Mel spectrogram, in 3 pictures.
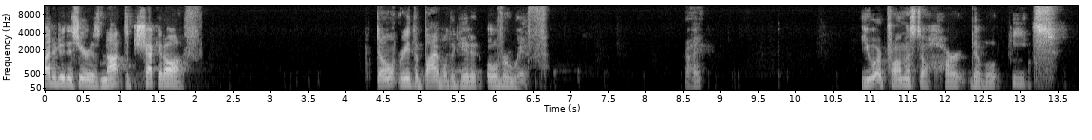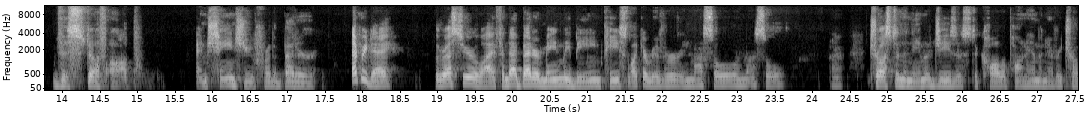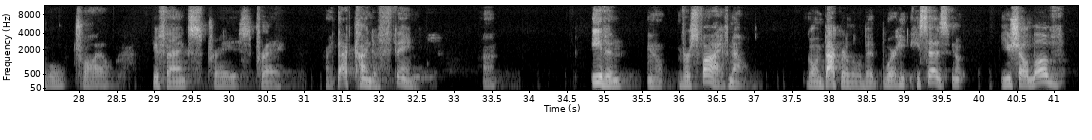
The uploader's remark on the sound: Preached at St Paul Lutheran Church , Rockford, Illinois on Sunday October 15th, 2023.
